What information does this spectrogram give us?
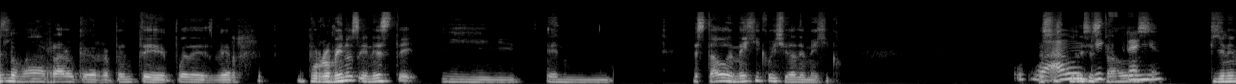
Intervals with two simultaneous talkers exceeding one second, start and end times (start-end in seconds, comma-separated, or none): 10.4-11.6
